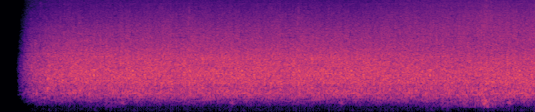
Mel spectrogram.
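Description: A steady, even rushing noise, like hiss or running water, that fades in within the first half second and then holds at one level.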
